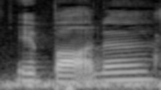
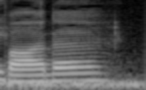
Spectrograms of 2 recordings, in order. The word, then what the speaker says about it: Ibotta: Ibotta. – Ibotta.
